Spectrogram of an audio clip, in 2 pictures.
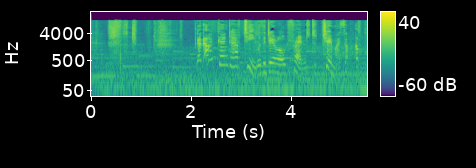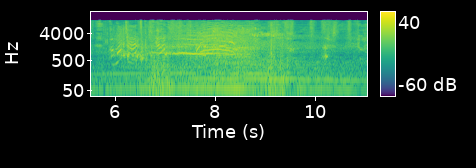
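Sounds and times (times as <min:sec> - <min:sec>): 
speech: 0:02.2 - 0:08.1
car losing control and mounting the curb: 0:05.4 - 0:11.0.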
